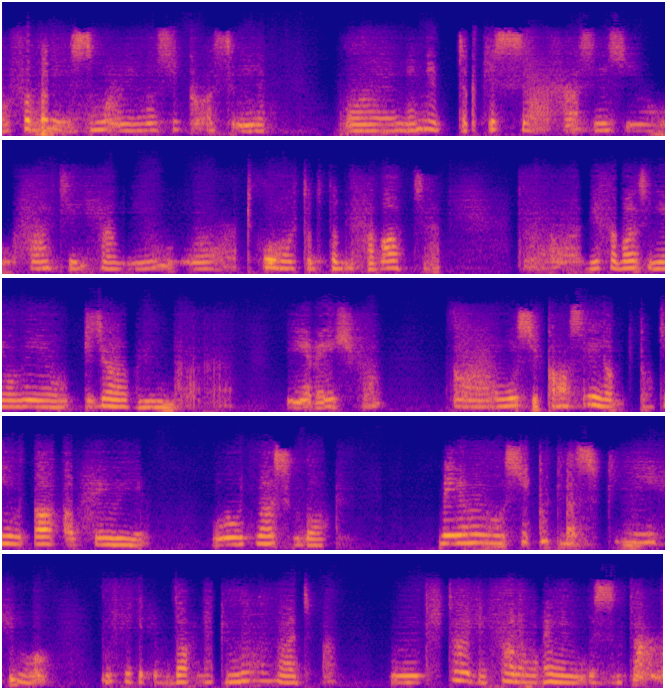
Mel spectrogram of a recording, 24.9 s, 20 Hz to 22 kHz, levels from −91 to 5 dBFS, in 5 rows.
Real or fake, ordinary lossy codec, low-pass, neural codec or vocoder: fake; MP3, 64 kbps; 19.8 kHz; codec, 44.1 kHz, 0.9 kbps, DAC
